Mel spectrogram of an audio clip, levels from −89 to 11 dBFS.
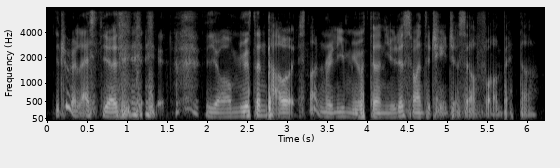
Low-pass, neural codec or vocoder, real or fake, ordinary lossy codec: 7.2 kHz; codec, 24 kHz, 6 kbps, HILCodec; fake; none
